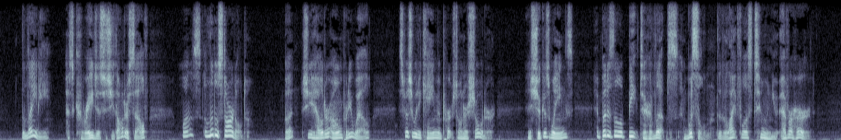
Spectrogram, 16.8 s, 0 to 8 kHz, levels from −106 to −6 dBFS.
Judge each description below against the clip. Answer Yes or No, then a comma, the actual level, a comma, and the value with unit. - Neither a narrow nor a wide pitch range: No, wide, 7.7 semitones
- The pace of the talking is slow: No, average, 170 wpm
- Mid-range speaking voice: Yes, medium, 160 Hz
